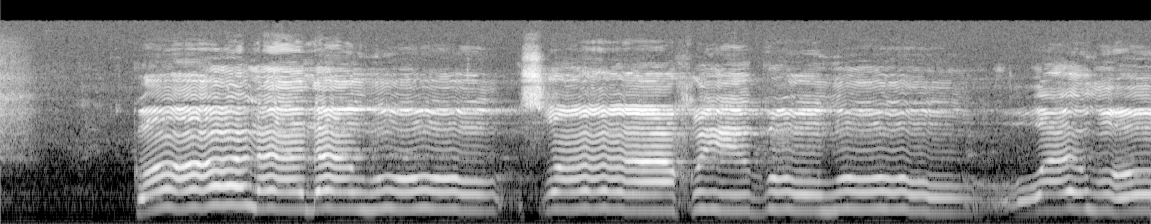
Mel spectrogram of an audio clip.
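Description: A man chants melodiously into a microphone, heard loud through loudspeakers.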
